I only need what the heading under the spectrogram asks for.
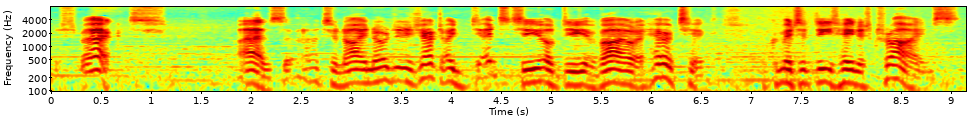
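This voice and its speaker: Pompous aging pontifex, as a man puts him on, formal and accusing, in a voice set a little high for a man, over faint music. This stern churchman speaks in an archaic, haughty manner and guards his secrets. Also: animated, a little slow, a bit bright, low-quality recording.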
